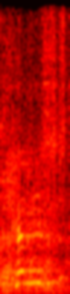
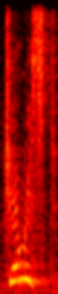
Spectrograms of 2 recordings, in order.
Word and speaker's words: chemist: me k e n chemist does not begin with a k it sounds like it begins with k CH H but that is making it chemist no the CH is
